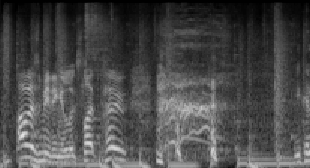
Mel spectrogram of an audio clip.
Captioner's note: laughs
